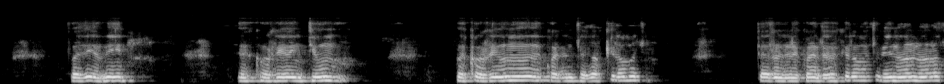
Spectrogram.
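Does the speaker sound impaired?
Yes: Parkinson's disease; onset around age 29, 23 years since onset.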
